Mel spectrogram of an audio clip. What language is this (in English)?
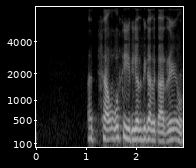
Punjabi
